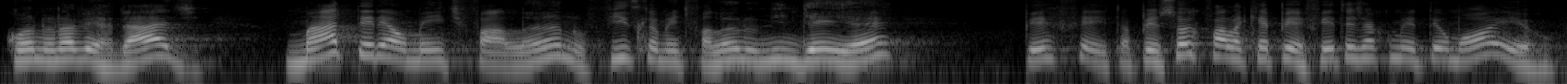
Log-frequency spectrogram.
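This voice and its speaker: Man giving a lively spiritual talk. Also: high-pitched, brisk. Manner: lively storytelling, acting out dialogues. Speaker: lecturer. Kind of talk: spiritual lecture.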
